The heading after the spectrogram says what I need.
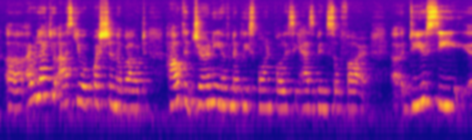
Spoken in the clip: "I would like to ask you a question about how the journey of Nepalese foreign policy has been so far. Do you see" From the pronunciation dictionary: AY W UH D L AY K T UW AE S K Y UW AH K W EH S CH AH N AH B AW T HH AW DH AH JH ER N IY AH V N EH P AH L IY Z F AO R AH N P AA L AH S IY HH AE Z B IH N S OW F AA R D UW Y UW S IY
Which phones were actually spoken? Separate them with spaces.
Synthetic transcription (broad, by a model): AY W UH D L AY K T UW AE S K Y UW AH K W EH S CH AH N AH B AW T HH AW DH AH JH ER N IY AH V N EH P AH L IY S F AO R AH N P AA L AH S IY HH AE Z B IH N S OW F AA R D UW Y UW S IY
